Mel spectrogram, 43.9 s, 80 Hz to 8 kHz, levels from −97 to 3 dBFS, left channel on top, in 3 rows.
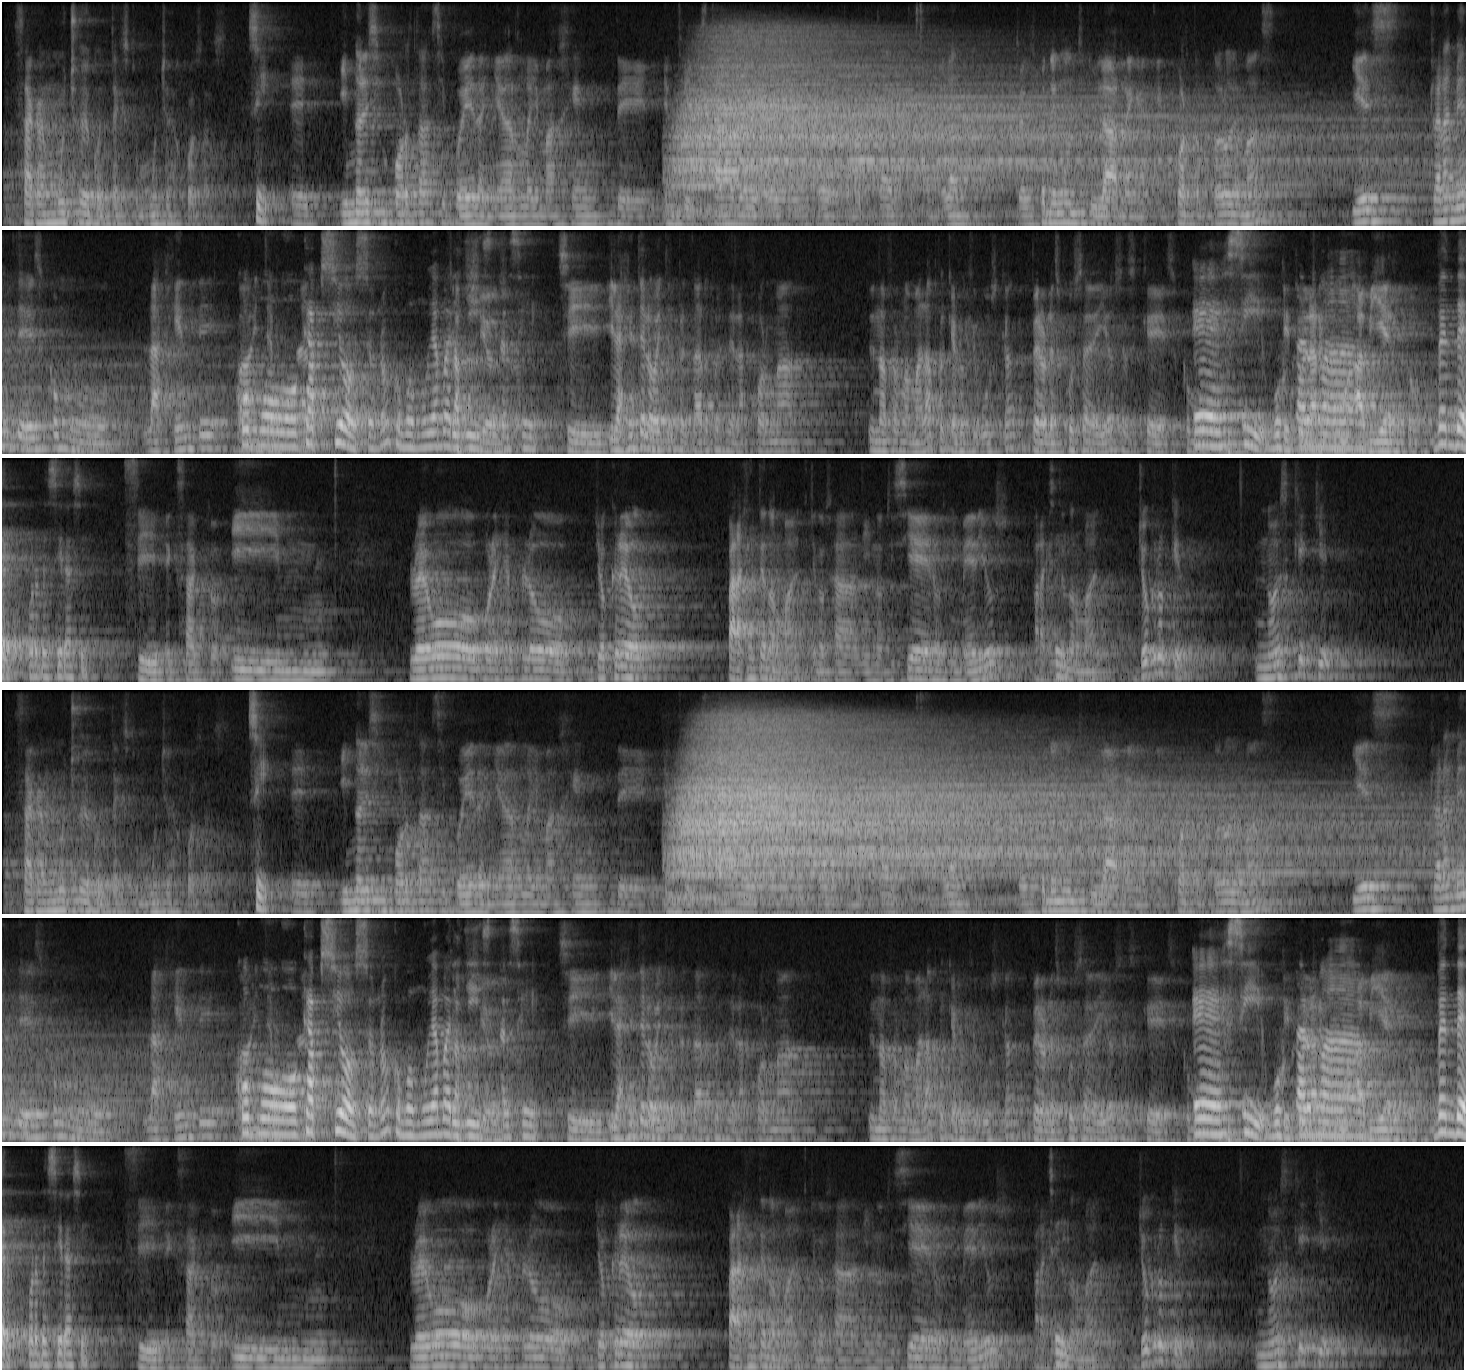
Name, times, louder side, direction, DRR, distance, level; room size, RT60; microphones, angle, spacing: voice 1, 0.1-2.1 2.9-3.0 3.4-9.7 10.1-11.4 11.7-12.7 13.5-13.9 14.3-15.7 16.0-17.8 19.1-19.9 20.2-22.6 23.3-27.0 27.4-28.8 30.5-32.5 33.3-35.7 36.5-39.3 39.6-40.3 40.6-41.1 41.8-42.5, left 2 dB, 25° left, 4 dB, 1.5 m, -35 dB
Gong, 6.6-16.2, right 5 dB, 75° right, 1.0 m, -33 dB
voice 2, 17.0-20.0 26.5-28.3 29.0-30.1 39.8-40.0, right 3 dB, 20° right, 9 dB, 0.3 m, -27 dB
28.0 x 11.0 x 4.6 m, 2.3 s
head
